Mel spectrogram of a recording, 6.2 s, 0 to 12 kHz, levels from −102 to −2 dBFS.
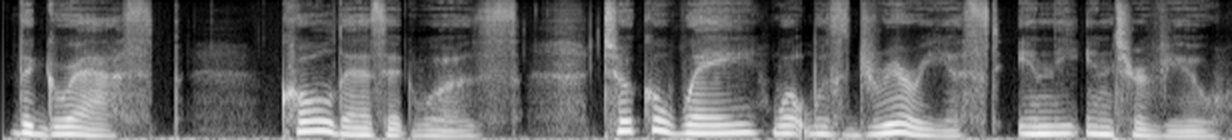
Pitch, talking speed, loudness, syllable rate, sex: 165 Hz, 135 wpm, -17 LUFS, 3.6 syllables/s, female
